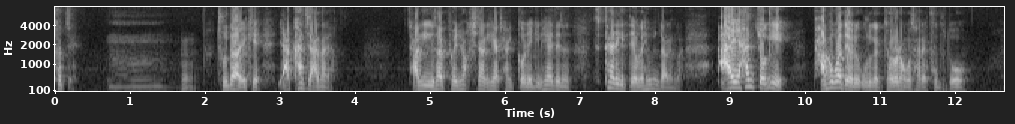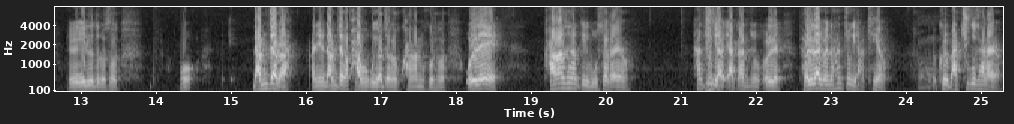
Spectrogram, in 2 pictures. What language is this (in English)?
Korean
